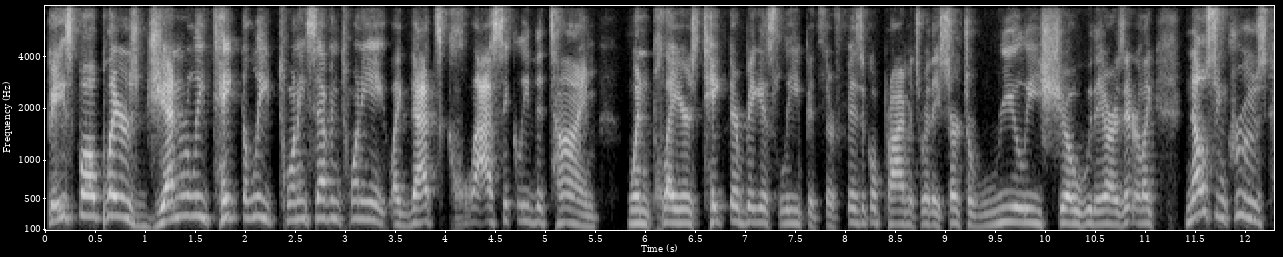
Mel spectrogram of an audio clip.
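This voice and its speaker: A man's voice: sits high, normal speed, hardly any pauses. A man giving sports analysis in conversation, speaking emphatically and repeating himself to drive points home. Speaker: sports radio host as guest analyst.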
